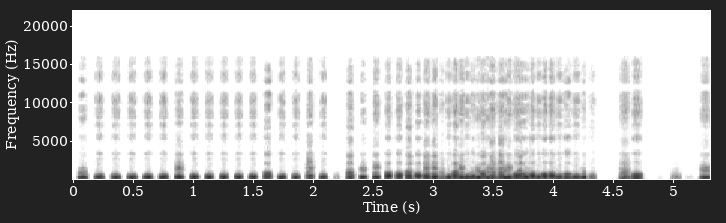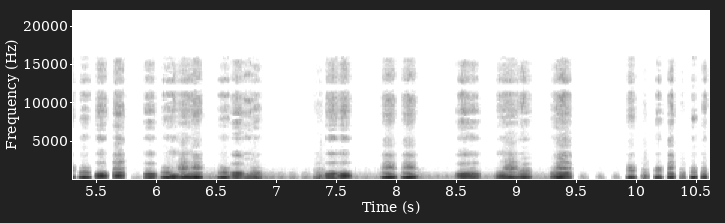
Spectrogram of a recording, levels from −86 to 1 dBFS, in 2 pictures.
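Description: Imaging from linear upsampling runs through the whole clip. The rate was raised by joining samples with straight lines, which fits a 24 kHz to 44.1 kHz conversion. The top end sounds dulled. Faint mirror images fill 12 to 24 kHz, roughly 40 dB down, adding a light metallic shimmer to bright sounds.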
